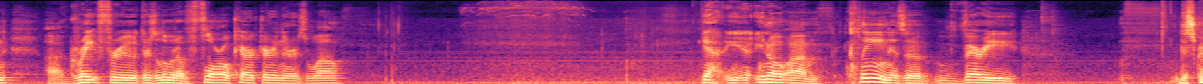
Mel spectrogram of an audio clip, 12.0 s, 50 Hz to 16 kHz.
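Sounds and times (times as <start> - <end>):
low hum: 0.0 - 12.0
faint sniffing: 4.6 - 7.0.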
